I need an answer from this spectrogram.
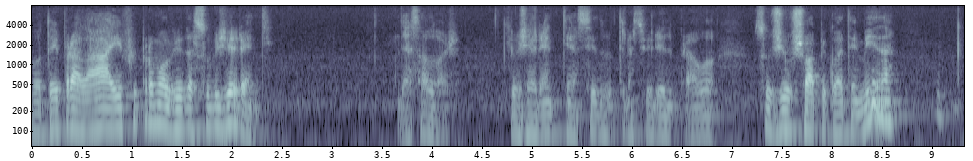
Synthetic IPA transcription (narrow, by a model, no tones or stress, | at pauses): vowt̪ejpɾɐlaaifujpɾomovid̪ɐsubɪʒeɾẽnt̪ɪ̥ | d̪ɛsɐlɔ̰ʒɐ̥ | kɪʊʒeɾẽt̪ɪ̥t̪ːẽɲɐsid̪ʊt̪ɾɐ̃sfiɾid̪ʊpɾɐ̰ | suɾʒiwʊʃɔpĩkwɐt̪eminɛ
